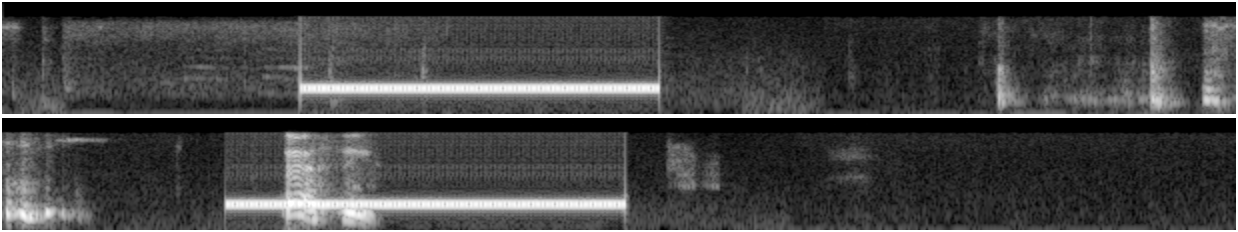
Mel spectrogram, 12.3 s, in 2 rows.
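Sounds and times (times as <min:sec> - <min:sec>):
phone call ringing out: 0:01.5 - 0:03.3, 0:07.3 - 0:09.3
speech: 0:07.6 - 0:08.2.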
